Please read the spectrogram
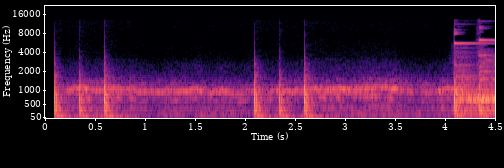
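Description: Knocking on a door: three quick knocks, then three more about two seconds later, over a faint held tone. It is the knocking sound effect that opens the song's recording before the music comes in.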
